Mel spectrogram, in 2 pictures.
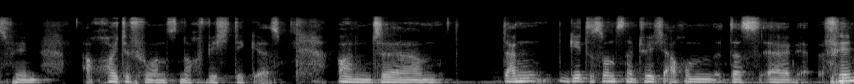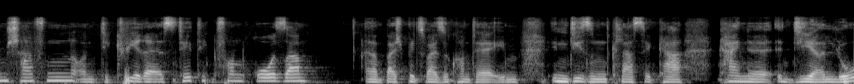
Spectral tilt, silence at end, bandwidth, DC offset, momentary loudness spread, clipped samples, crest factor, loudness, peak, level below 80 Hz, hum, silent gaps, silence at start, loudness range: -4 dB/octave; 0 s; 10 kHz; under 0.1%; 12 LU; under 0.1%; 20 dB; -21 LUFS; -2 dBFS; -44 dBFS; none; none; 0 s; 5 LU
